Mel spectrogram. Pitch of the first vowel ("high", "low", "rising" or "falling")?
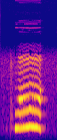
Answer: falling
